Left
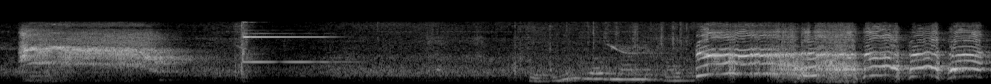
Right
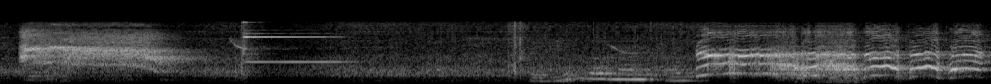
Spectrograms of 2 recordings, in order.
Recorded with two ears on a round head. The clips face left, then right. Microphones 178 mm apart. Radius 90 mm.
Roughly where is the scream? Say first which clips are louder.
Left 2 dB; left.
